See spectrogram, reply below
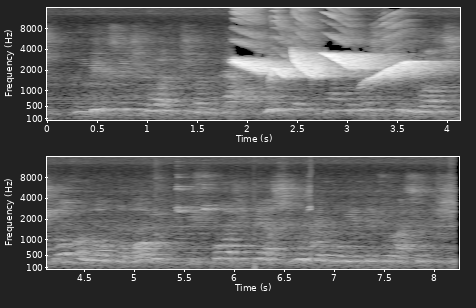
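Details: Green-winged saltator singing the boiadeiro song style; a loud burst of rich, slurred whistles rising and falling for about two seconds, amid low murmuring voices and faint other chirps.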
